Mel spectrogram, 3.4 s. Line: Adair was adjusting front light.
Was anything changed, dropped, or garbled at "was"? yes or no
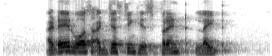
no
